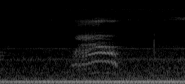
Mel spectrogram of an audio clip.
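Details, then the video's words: Pet cat answering its owner in conversation with one clear meow of about half a second that rises and gently falls, followed by a faint tick, against a constant low-pitched background hum. "Talking with my Cat"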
